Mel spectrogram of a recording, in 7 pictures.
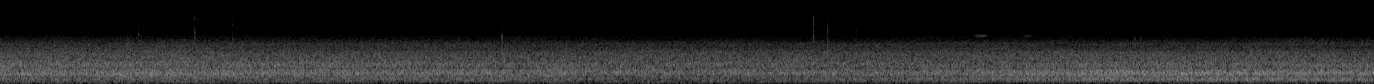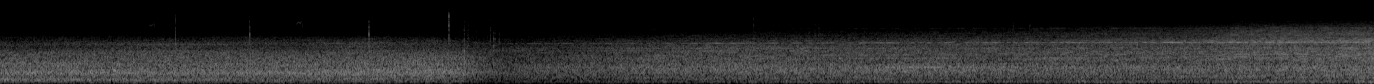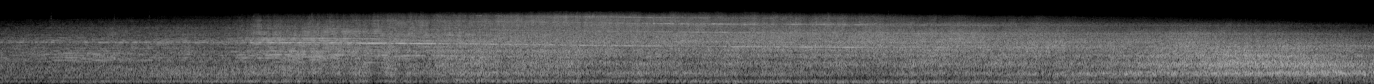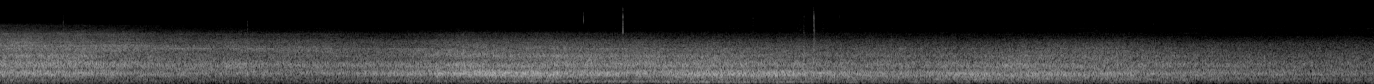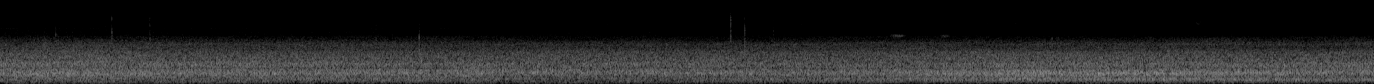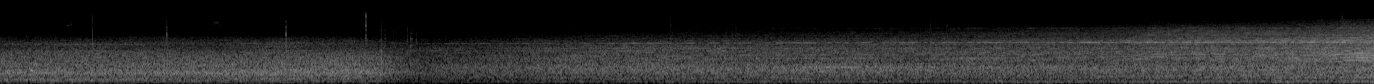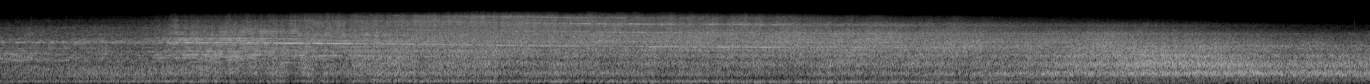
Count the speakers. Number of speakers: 0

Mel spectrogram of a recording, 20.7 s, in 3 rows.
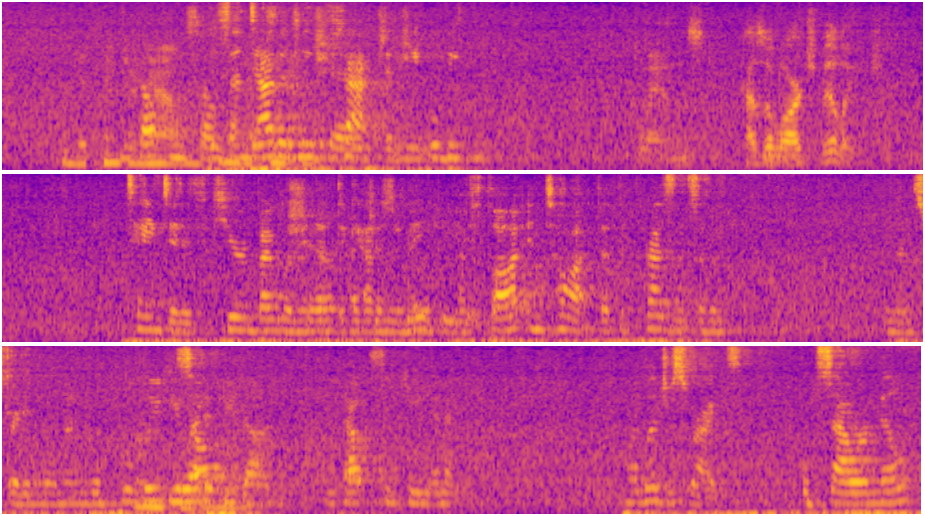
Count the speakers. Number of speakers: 4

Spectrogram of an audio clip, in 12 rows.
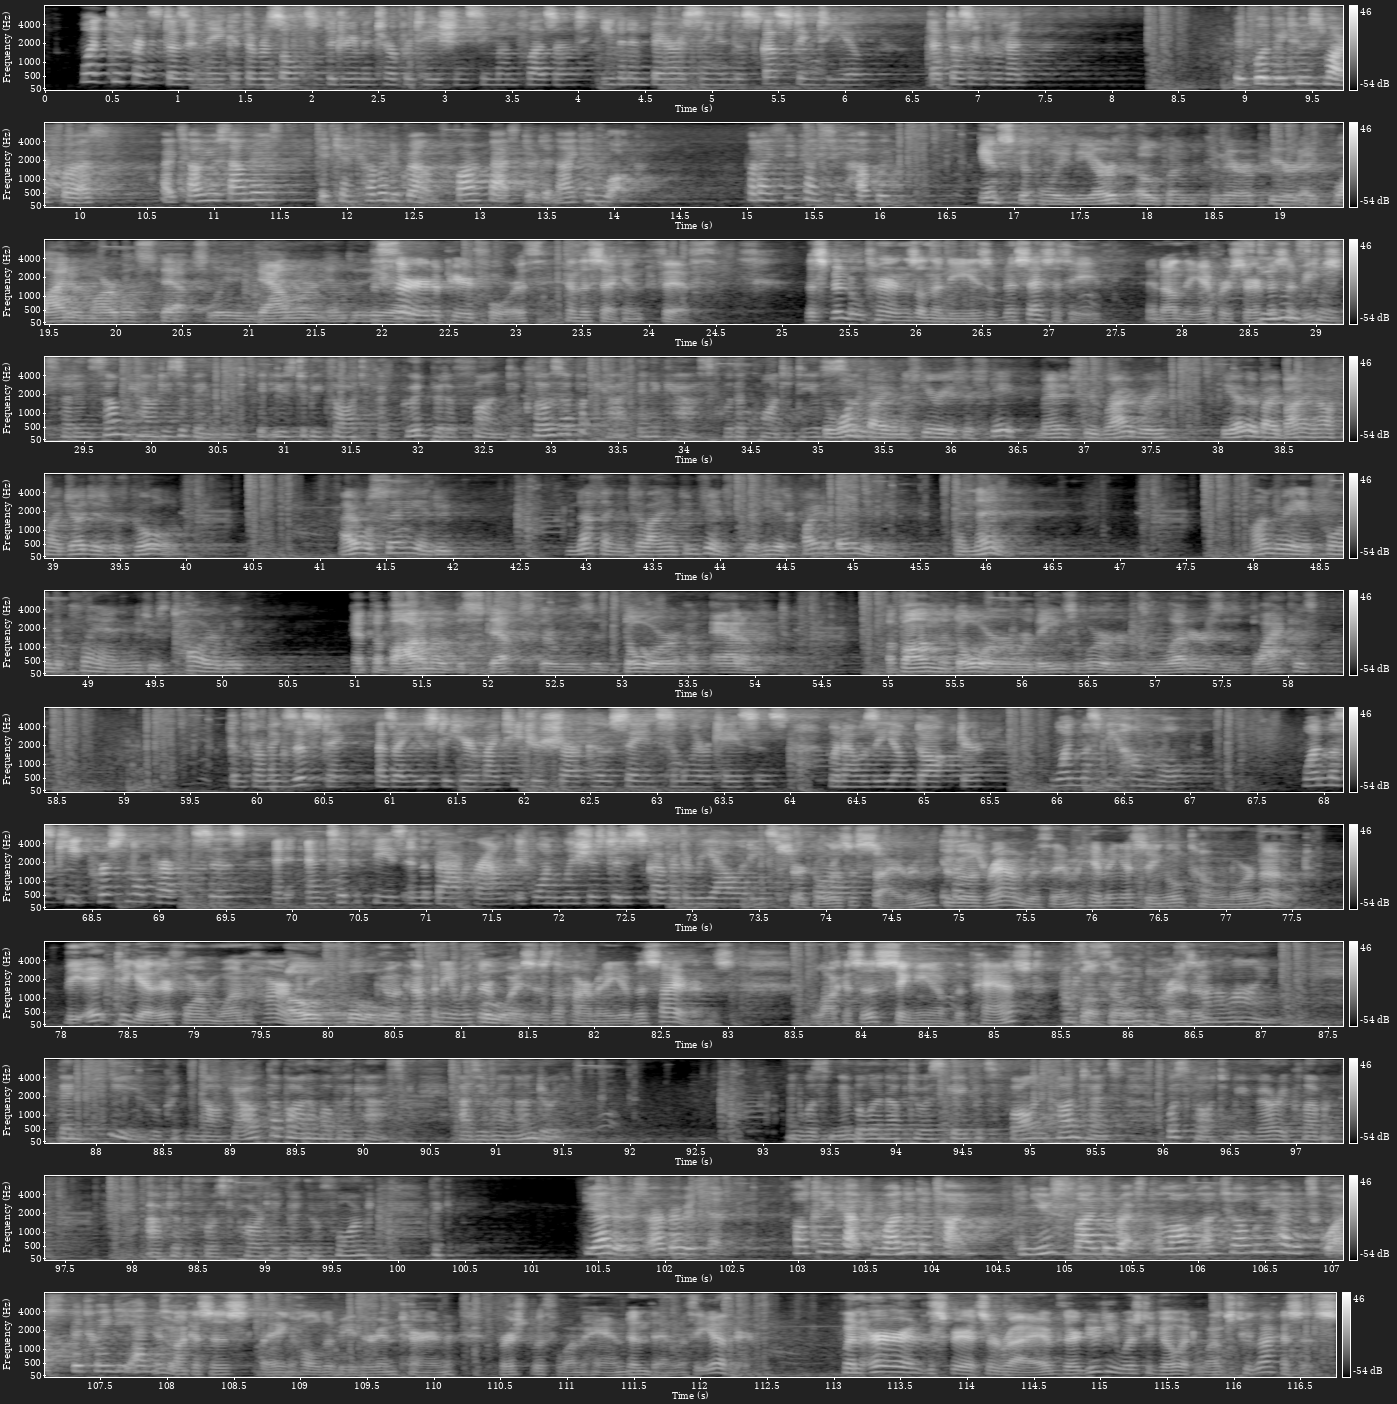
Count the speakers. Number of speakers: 6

